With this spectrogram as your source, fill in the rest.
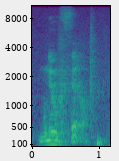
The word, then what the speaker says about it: Neufville: The talented Platinum Award singer, Miss Renee Neufville. Thank you. Okay, did I get the pronunciation correct?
